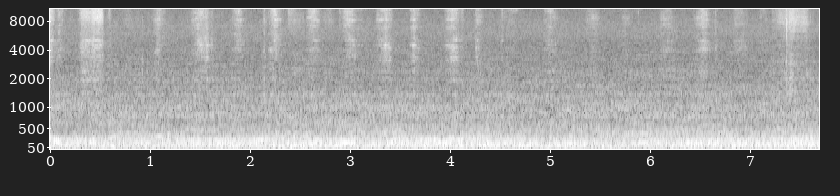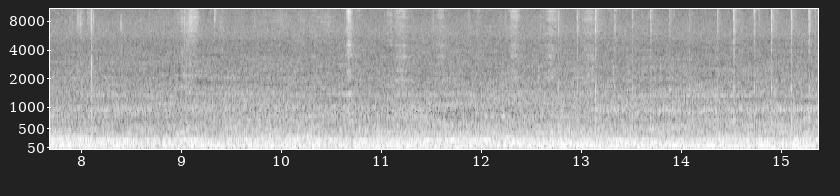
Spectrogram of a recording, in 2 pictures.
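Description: A fine paintbrush stroking and dabbing on a hard plastic model-car chassis, as short irregular scratchy strokes several times a second, over a low steady hum.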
